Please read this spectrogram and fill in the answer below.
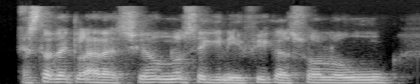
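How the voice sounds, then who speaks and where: A man's dark, mellow voice in a Portuguese accent, over a quiet background. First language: Portuguese (speaking Spanish). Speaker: pastor. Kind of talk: sermon.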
